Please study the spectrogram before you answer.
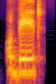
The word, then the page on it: aubade: Indian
